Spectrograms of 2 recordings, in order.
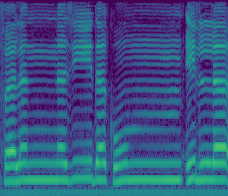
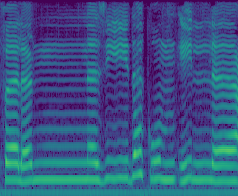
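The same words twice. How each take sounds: First: The final m is merged or hidden, not clear. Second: The final m is pronounced fully and clearly. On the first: The speaker calls it wrong. "ما تقولش بقى ... لا غلط" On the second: The speaker calls it right. "تنطق هكذا بلا إضغام ولا إخفاء"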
